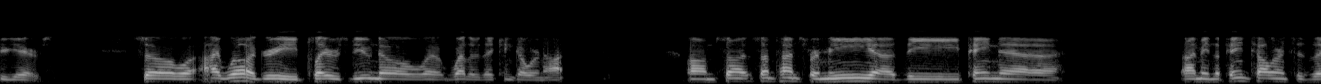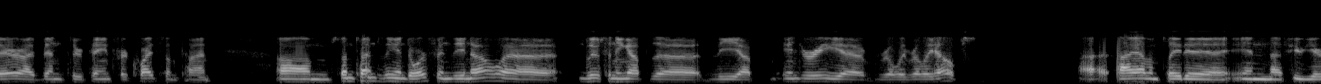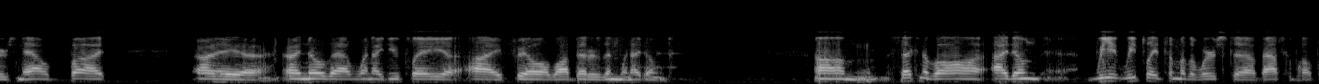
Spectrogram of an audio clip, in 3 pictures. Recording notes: Fans' calls on Saturday night. In Los Angeles.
